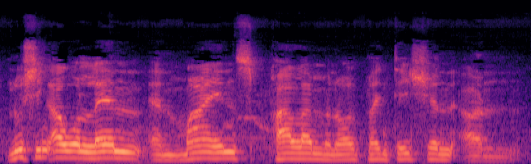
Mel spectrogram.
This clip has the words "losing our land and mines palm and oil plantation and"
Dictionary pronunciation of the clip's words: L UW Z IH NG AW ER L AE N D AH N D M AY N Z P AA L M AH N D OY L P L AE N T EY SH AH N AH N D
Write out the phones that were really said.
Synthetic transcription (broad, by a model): L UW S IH NG AW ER L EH N AH N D M AY N S P AA L M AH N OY L P L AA N T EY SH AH N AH N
